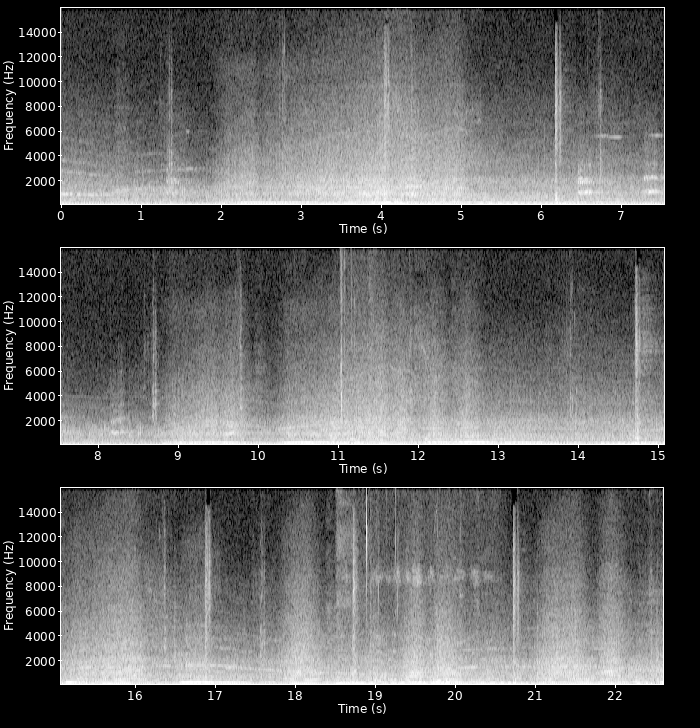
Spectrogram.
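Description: A car engine revs and roars, rising and falling in pitch as the car speeds through the streets.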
